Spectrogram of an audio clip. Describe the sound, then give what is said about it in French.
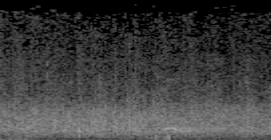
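An audience claps for the dream of God, a dense, even wash of many hands with no pauses, holding at a fairly constant level throughout. “Quelqu'un devrait applaudir le rêve de Dieu.”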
